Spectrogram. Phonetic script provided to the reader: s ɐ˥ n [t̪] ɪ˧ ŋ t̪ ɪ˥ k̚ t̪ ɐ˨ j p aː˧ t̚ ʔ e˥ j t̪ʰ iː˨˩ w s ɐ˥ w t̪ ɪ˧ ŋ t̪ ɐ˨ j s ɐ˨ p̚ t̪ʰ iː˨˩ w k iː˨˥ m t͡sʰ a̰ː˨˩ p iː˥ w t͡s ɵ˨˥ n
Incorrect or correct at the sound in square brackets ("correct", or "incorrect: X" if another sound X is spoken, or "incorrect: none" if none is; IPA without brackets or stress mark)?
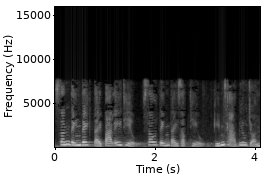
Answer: correct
